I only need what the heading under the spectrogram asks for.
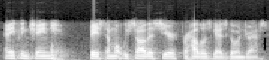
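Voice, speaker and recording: A man's voice: mid-range voice, steady tone, fairly quick. Man, podcast co-host, casual banter, reads emails, tinny phone-like sound. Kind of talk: casual chat.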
